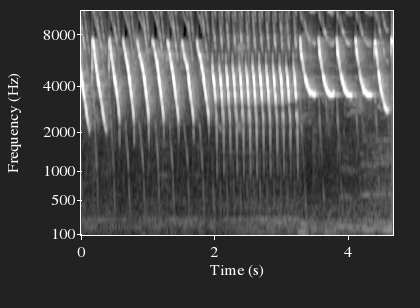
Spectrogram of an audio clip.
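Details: Vigorous canary song, 'isian mewah' style: evenly spaced falling whistled sweeps, speeding into a tight rolling series of short notes, then slower arching whistles.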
